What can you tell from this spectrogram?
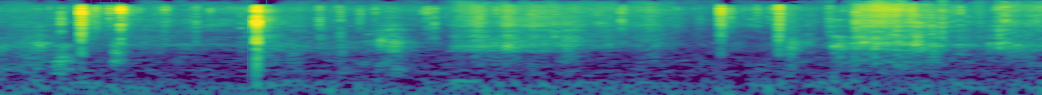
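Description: Someone rummages through a crinkling brown paper Publix bag, with irregular rustles and crackles and one sharp crunch early on. No one speaks.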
